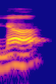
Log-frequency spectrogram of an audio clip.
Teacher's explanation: ल जिसका उच्चारण करते समय वायु जीभ के पार्श्व हिस्से से बाहर निकल जाता है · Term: पार्श्विक वर्ण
